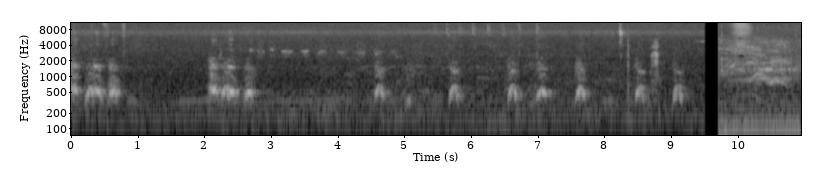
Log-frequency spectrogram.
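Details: Barking German Shepherd in Peshawar, Pakistan, giving quick clusters of two or three sharp woofs followed by single barks at irregular gaps, then an abrupt cut to louder, noisy background sound near the end.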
